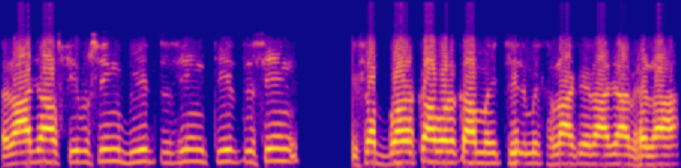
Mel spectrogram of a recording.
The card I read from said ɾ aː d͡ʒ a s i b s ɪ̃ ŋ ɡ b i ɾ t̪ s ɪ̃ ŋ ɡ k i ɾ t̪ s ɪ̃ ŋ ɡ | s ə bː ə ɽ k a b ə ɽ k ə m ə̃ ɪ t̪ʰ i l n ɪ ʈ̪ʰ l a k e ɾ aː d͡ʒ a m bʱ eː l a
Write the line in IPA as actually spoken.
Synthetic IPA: ɾ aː d͡ʒ a s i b s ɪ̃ ŋ ɡ b i ɾ t̪ s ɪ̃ ŋ ɡ k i ɾ t̪ s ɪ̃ ŋ ɡ | s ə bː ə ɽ k a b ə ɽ k a m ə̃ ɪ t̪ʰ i l m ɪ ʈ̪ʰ l a k e ɾ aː d͡ʒ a bʱ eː l a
